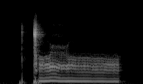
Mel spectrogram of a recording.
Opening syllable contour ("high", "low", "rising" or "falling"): rising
